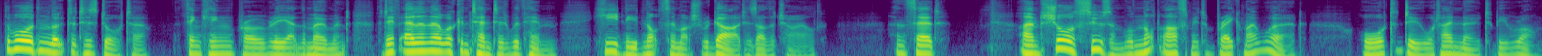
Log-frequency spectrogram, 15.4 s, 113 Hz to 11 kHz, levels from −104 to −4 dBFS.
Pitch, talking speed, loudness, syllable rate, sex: 125 Hz, 195 wpm, -20 LUFS, 5.2 syllables/s, male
